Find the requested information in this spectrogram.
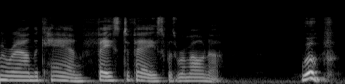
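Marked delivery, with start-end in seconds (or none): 3.0-3.4 short, sharp dog bark; dog's woof. A narrator's reading. Ribsy the dog to hidden Ramona, barking. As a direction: give a quick woof like a dog. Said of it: "said Ribsy".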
